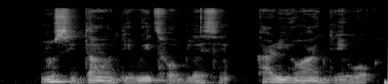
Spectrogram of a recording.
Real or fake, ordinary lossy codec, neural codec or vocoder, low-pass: fake; MP3, 96 kbps; vocoder, 48 kHz, 128 mel bands, Vocos; 14.4 kHz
